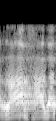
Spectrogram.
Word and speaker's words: larva: 그러니까 전통적인 견해는 뭐에 대한 거냐면 수동적인 라비라고 읽어. 자, 라바가 단수, 라베가 복수야.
